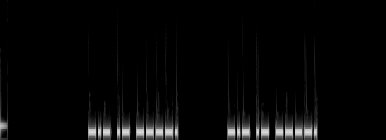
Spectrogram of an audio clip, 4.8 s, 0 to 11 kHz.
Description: Morse code, heard as a keyed tone, about 40 wpm, 700 Hz. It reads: KA9 KA9
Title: USA Call Sign Prefixes - Repeated 2x - 40wpm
